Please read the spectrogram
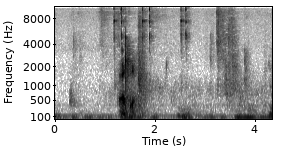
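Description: A few faint, sharp clicks over a steady low hum, otherwise near silence.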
